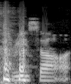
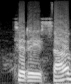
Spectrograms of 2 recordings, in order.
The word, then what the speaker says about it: Teresa: And by the way, you can pronounce my name. Theresa. I I really don't mind, but my name is Teresa because I'm Italian originally from the south of Italy.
